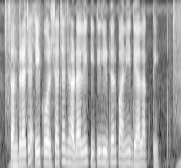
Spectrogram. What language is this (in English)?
Marathi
